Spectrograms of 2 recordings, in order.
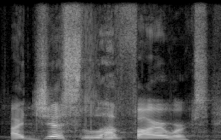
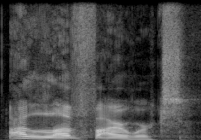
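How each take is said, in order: First: Slow "I just love fireworks" landing on "fireworks"; stress on fireworks. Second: Slow "I love fireworks" leaning on "I"; stress on I. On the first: Repeating his passion to the audience, stress on "fireworks". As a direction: let "fireworks" carry the stress. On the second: Telling the audience his passion, stress on "I". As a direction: put the weight on "I" in "I love fireworks". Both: Shown as a demonstration.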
